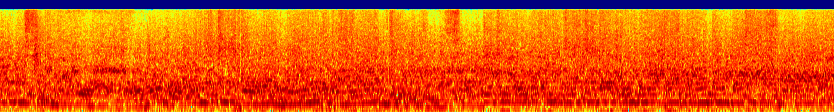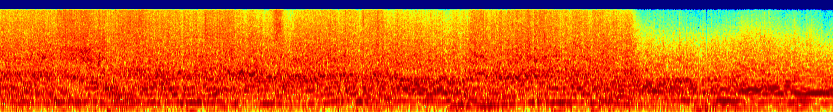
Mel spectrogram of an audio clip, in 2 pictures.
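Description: Ford Focus RS RX rallycross car drifting, its turbocharged four-cylinder revving up and down again and again, with the tyres skidding and squealing on the cobbles. The revs hold steadier for a few seconds in the middle before swinging again.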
